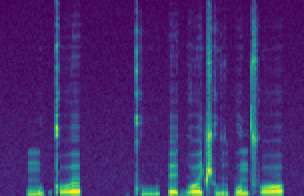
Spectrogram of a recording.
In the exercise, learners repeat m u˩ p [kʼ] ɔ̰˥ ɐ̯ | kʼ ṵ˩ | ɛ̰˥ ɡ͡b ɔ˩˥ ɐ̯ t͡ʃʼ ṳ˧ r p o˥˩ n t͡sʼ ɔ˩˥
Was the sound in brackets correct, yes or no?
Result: yes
